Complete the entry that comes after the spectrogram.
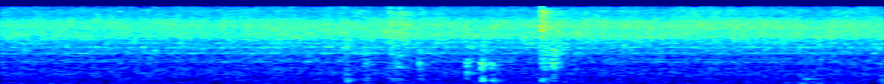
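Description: Chicken nuggets frying in a pot of hot oil on medium heat: a steady, even sizzle. A few short, light knocks come around the middle.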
